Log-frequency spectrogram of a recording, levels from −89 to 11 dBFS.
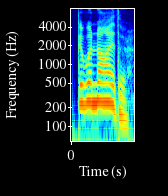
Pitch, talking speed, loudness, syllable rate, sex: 220 Hz, 225 wpm, -13 LUFS, 8.2 syllables/s, female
